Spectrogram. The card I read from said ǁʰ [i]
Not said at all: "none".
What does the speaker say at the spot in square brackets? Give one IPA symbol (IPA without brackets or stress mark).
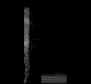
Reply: i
